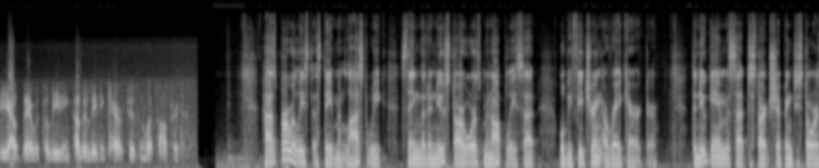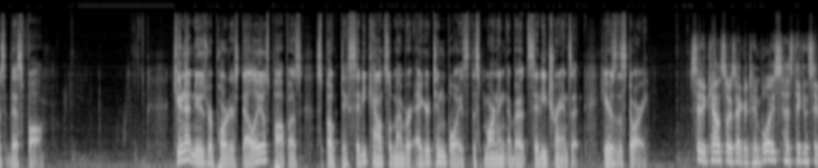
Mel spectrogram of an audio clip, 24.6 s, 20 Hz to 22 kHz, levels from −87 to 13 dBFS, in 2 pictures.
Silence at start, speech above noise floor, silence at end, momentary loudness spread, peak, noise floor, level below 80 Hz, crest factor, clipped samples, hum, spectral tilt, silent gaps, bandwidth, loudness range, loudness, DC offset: 0 s; 28 dB; 0 s; 9 LU; -4 dBFS; -45 dBFS; -36 dBFS; 14 dB; under 0.1%; none; -4.5 dB/octave; none; 16.5 kHz; 3 LU; -17 LUFS; under 0.1%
